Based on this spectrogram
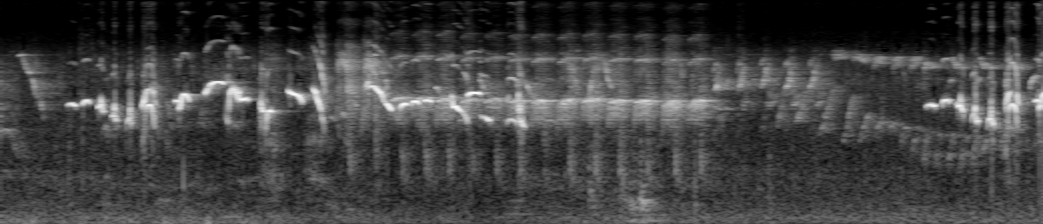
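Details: Magpie-robin delivering nonstop gacor konslet song for stimulating other magpie-robins: dense rapid chirps and buzzy whistled slurs, a sustained trilling passage in the middle, softer notes, then a closing burst of quick chips.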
